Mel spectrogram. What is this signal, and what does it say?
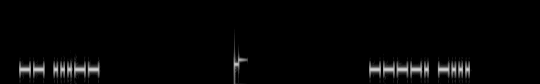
Morse code, heard as a keyed tone, about 36 wpm, 700 Hz. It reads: M 3 9 B
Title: Single-Letter Single-Number 35wpm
